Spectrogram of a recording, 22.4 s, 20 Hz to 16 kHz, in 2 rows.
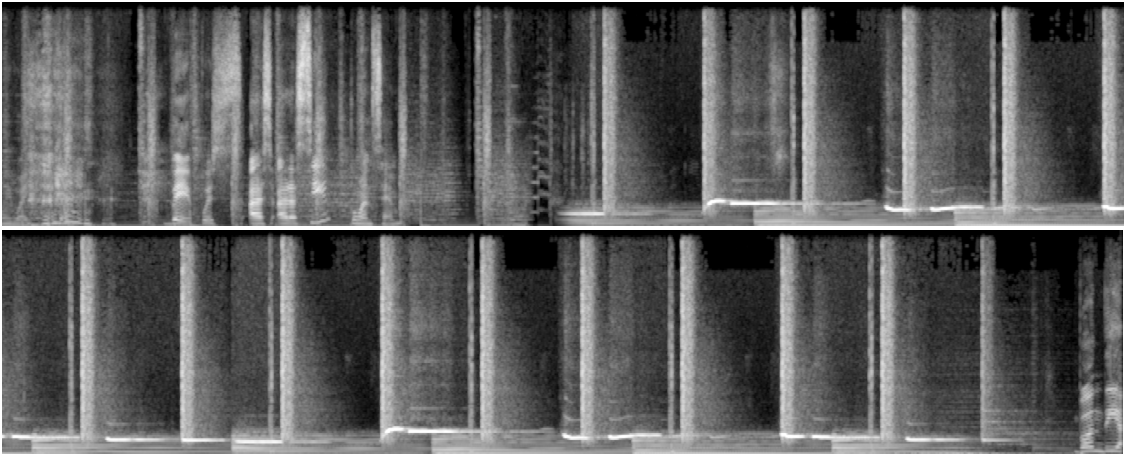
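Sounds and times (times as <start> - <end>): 
laughter: 0.2 - 1.5
speech: 0.2 - 4.2
pop song with whistled melody over chords and punchy beat: 5.6 - 21.7.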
